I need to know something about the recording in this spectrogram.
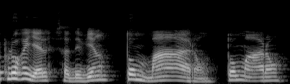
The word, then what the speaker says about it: tomaram: E o pluriel, ça devient tomaram, tomaram, attention, avant-dernière syllabe forte, vocês tomaram, vocês tomaram.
